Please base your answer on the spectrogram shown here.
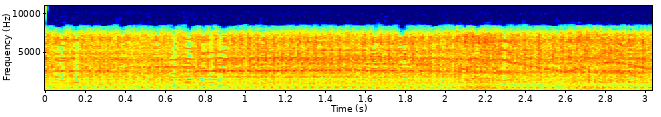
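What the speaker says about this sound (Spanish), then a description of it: "Ahora el motor está frío, por eso funciona desparejo." A cold motorcycle engine runs loud and close with a rough, uneven, chattering idle, then rises briefly in pitch as it is revved, the firing staying choppy throughout.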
